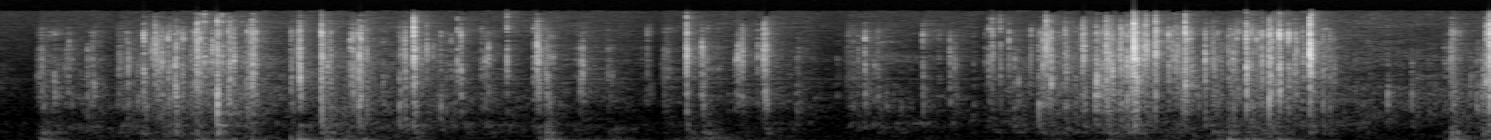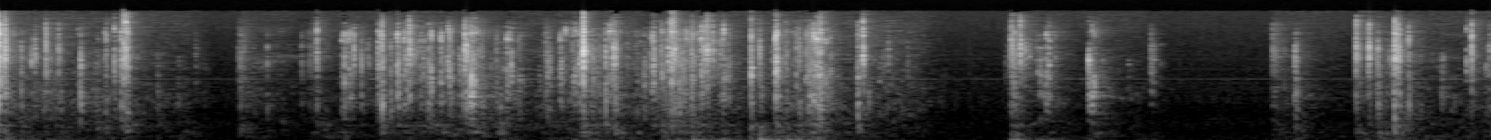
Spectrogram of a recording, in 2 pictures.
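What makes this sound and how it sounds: Two-handed fingertip typing on a black plastic full-size computer keyboard produces rapid bursts of crisp, bright key taps with short, dry decay. Brief pauses separate the bursts, and a soft low thump accompanies some keystrokes.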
